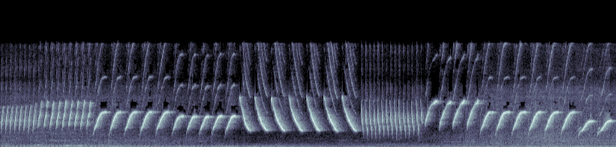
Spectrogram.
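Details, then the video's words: Long varied Spanish Timbrado canary song: fast trills, rows of hooked whistled notes, steep descending slides, then rolled tours and more hooked notes, all sung without a break. "Spanish timbrado singing"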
